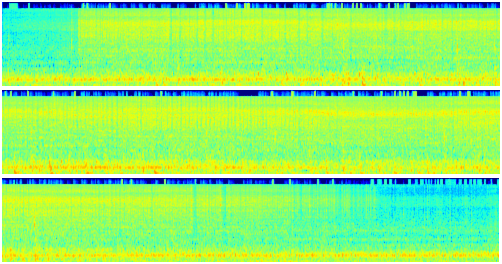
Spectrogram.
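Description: A Wimshurst electrostatic machine runs continuously, giving a loud, steady broadband hiss with a whirring mechanical rattle underneath that holds evenly for about twenty seconds, with no talking.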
